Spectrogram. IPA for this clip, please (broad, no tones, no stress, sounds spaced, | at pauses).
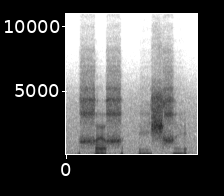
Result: χ ə χ | ɛ̤ ʃ χ ɛ̤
